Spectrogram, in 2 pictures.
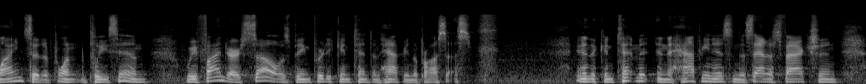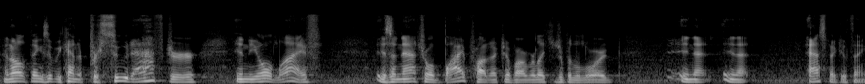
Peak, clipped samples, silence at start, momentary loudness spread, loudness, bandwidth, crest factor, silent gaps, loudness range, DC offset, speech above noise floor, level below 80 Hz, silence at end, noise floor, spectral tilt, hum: -4 dBFS; under 0.1%; 0 s; 10 LU; -28 LUFS; 11 kHz; 24 dB; none; 3 LU; under 0.1%; 20 dB; -62 dBFS; 0 s; -48 dBFS; -5.5 dB/octave; none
